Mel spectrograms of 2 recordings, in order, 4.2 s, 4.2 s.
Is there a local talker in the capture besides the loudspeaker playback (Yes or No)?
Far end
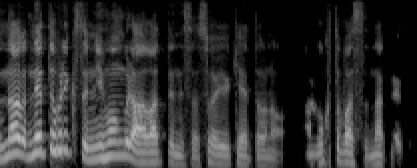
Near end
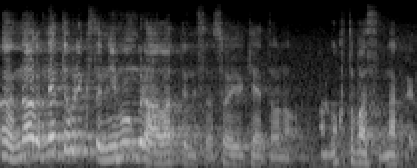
No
